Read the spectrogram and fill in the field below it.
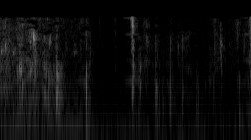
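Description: Quiet, irregular splashing in a deep pool of salty tears: a handful of short, squishy sloshes scattered over a couple of seconds, with no one talking.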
